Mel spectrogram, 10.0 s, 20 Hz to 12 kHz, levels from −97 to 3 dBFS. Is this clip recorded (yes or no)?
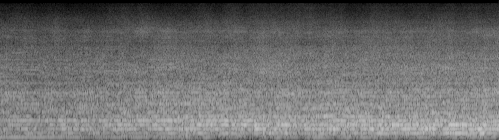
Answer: no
